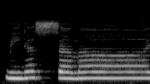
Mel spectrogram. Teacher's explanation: यहाँ पर हमें मद दिख रही है, 4 to 5 काउंट्स हमने इसको लंबा करना है। कनेक्टेड मद है, यानी बड़ी मद है, मद मुत्तसिल, और हमज़ा की आवाज़ वाज़ेह अदा करनी है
